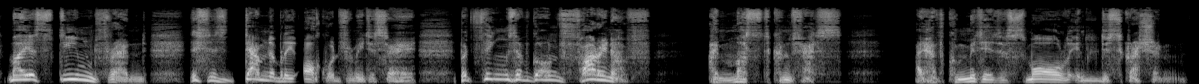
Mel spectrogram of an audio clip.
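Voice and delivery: put-on high, slow, fretful old man; a flustered elderly aristocrat confessing; fussy old gentleman. A narrator's reading. Voices old Du Barnstoker.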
